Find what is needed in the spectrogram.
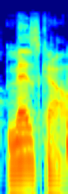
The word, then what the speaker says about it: mezcal: Muscal? – Mezcal. – Mezcal. See, I always say these things wrong.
